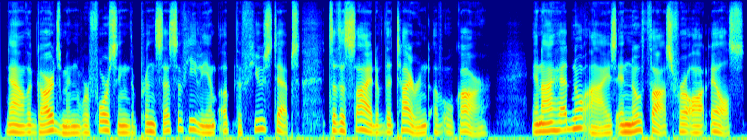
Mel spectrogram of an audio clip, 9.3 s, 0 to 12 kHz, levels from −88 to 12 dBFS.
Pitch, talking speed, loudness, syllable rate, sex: 135 Hz, 205 wpm, -19 LUFS, 4.9 syllables/s, male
